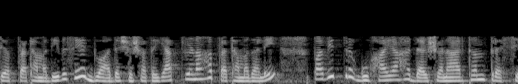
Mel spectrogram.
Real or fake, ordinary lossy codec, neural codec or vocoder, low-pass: real; none; none; 3.6 kHz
